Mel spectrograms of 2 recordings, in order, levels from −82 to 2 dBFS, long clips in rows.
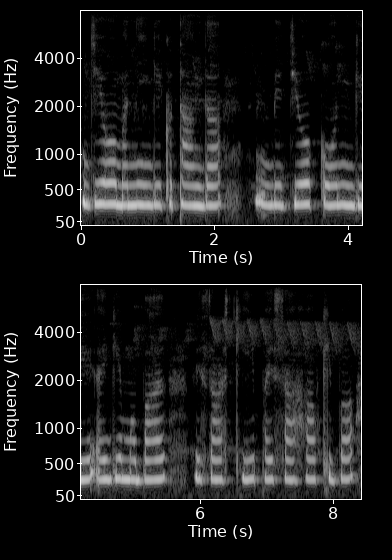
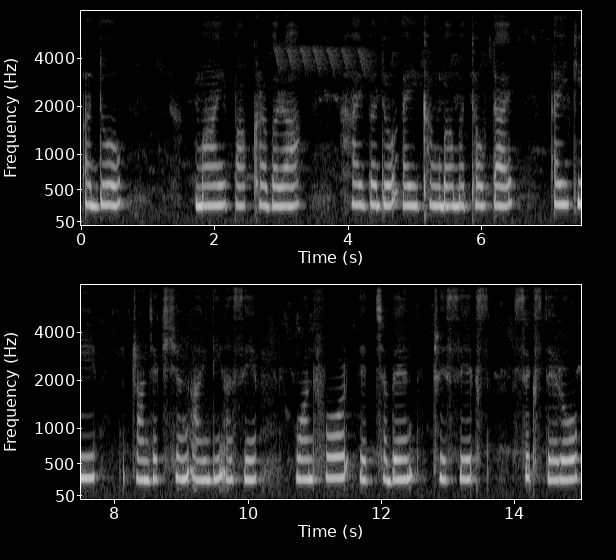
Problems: background sounds at intervals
